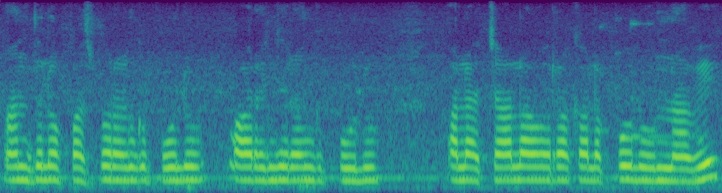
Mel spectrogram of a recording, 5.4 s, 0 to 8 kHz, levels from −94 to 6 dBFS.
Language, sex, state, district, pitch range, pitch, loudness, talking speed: Telugu, male, Telangana, Komaram Bheem, 200-210 Hz, 205 Hz, -15 LUFS, 135 wpm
